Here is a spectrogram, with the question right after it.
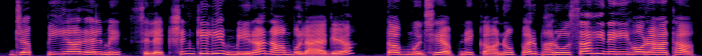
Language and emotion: Hindi, surprised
